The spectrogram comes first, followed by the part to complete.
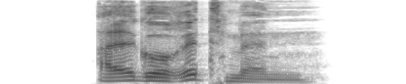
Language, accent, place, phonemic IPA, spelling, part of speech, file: German, Germany, Berlin, /ˌʔalɡoˈʁɪtmən/, Algorithmen, noun, De-Algorithmen.ogg
- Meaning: plural of Algorithmus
